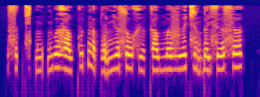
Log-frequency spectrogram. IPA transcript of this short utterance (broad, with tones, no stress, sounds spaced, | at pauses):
s ə˨˩ t̚ t͡ɕ ə˨˩ t̚ ŋ ə˨˩ t̚ ŋ u˧ ə̯ ɣ a˨˩ w k u˦˥ t̚ ŋ a˨˩ t̚ v ɔ̰˧˨ ɲ ɨ˧ ə̯ s o˧ x ɨ˨˩ ə̯ k a˧ w m əː˧ v ɨ˨˦ ə̯ t͡ɕ a̰˧˨ n ɗ ə˧ j s ɨ˨˦ ə̯ s əː˦˥ k̚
